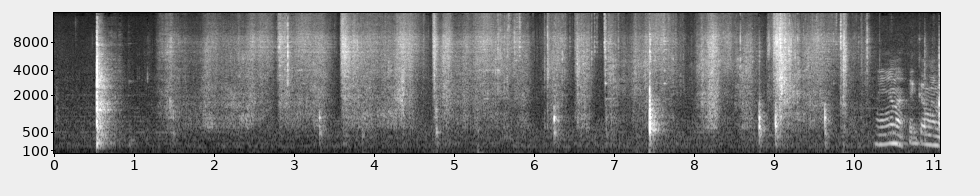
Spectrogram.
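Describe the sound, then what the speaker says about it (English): A spoon stirs a sticky rice crispy mixture in a pan, making irregular scraping knocks and clunks close by with one sharp initial hit, and a voice talks underneath. "Just stir it around, get it all blended together."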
